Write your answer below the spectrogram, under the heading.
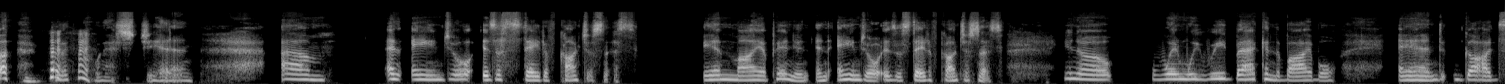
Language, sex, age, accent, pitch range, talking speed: English, female, 60-79, American, 190-240 Hz, 125 wpm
